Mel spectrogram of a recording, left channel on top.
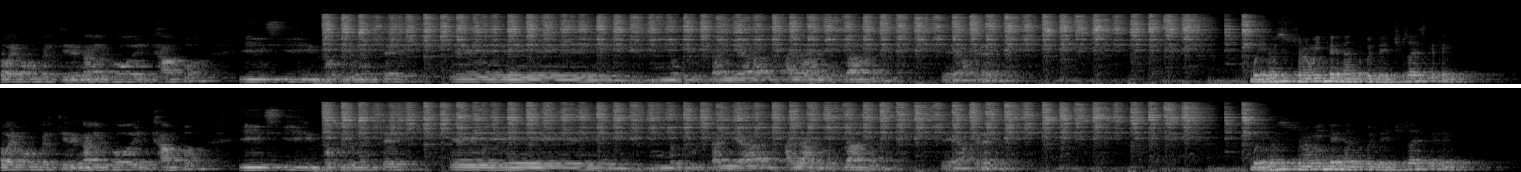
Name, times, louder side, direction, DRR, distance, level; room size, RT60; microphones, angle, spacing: voice 1, 0.0-4.1 4.5-8.8 9.4-10.1, right 2 dB, 85° right, 0 dB, 0.9 m, -34 dB
sound 1, 3.1-12.7, equal, 5° right, 0.8 m, -29 dB
voice 2, 12.5-14.5, left 1 dB, 40° left, 3 dB, 0.5 m, -29 dB
4.1 x 3.8 x 2.5 m, 1.0 s
head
